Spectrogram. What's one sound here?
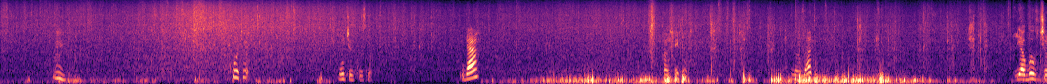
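A boy speaks close by, in short bursts.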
